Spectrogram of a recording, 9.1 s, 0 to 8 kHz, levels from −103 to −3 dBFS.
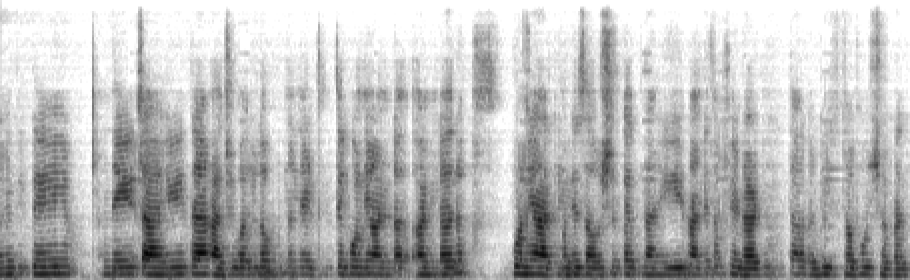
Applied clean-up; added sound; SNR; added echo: neural mask model DeepFilterNet 3.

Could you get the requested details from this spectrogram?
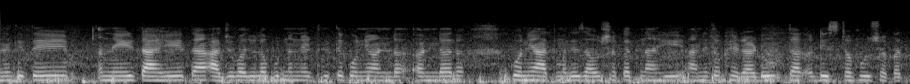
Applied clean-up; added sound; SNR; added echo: none; none; none; none.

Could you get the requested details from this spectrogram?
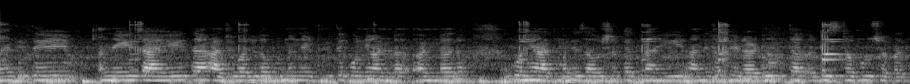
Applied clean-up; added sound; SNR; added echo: none; Chink, clink; 16 dB; reverberation time 0.3 s.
